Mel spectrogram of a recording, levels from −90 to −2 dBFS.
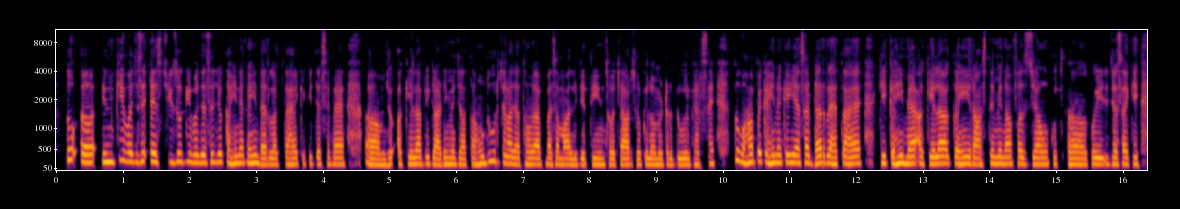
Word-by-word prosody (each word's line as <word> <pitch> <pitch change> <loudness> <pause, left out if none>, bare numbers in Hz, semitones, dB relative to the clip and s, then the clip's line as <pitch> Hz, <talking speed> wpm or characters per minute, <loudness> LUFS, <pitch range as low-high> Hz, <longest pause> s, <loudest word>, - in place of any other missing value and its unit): तो 250 - +1
अ, 190 -3 +3 0.2
इनकी 200 +4 +2
वजह 205 -2 0
से 210 +2 0
इस 200 -4 +3
चीजों 195 +2 -3
की 205 +1 -4
वजह 185 0 +1
से 195 +3 -2
जो 195 0 0
कहीं 165 -1 +2
न 180 - +1
कहीं 175 +1 +2
डर 140 -2 0
लगता 145 0 -3
है 145 +1 0
क्योंकि 155 +1 -8
जैसे 150 0 -4
मैं 150 0 +1
अ, 140 -2 -2
जो 140 +2 -1
अकेला 155 +1 0
भी 160 +1 -3
गाड़ी 145 +1 +1
में 150 0 +1
जाता 145 0 -3
हूँ, 155 +3 +2
दूर 220 +4 -1
चला 165 -3 0
जाता 150 -1 -2
हूँ, 145 0 +1
आप 145 +1 -1
ऐसा 145 +1 -1
मान 140 0 0
लीजिए 135 +1 -2
300-400 140 0 -1
किलोमीटर 140 -1 -1
दूर 140 0 -1
घर 140 - -2
से, 160 0 -4 0.3
तो 245 - +1
वहाँ 190 0 +3
पे 210 - +5
कहीं 185 -3 +2
न 185 0 +2
कहीं 185 0 +3
ऐसा 180 +2 +1
डर 175 +2 +4
रहता 160 +1 +2
है 165 +2 +2 0.3
कि 175 - +2
कहीं 165 +2 +5
मैं 165 - +4
अकेला 165 +1 +2
कहीं 160 -1 +3
रास्ते 145 +2 -1
में 160 0 +1
ना 160 0 +1
फँस 155 -3 -1
जाऊँ, 150 0 +1
कुछ 155 -2 -6
अ, - - +3 0.3
कोई 150 -1 +2
जैसा 155 0 0
कि 155 +1 -3
155 Hz, 240 wpm, -22 LUFS, 145-180 Hz, 0.3 s, पे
